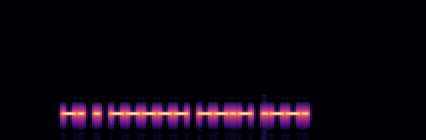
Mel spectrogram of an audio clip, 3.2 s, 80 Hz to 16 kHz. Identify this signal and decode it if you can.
Morse code, heard as a keyed tone, about 40 wpm, 700 Hz. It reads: NE0QP
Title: USA Call Signs - 5 Characters - 6x Character Spacing - 40wpm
